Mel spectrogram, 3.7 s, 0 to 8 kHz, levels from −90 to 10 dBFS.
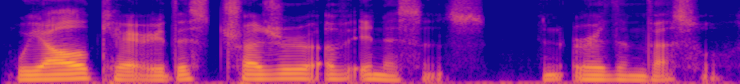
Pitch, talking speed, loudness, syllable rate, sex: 115 Hz, 160 wpm, -19 LUFS, 5.1 syllables/s, male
